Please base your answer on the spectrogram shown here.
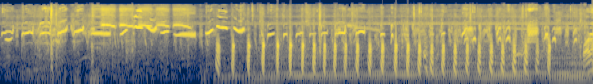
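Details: Chinese hwamei in a cage, singing a few varied whistled phrases, then breaking into a long, evenly paced series of sharp clipped notes lasting over five seconds.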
